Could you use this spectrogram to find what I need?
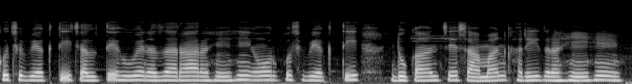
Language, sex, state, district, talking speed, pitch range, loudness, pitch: Hindi, female, Odisha, Nuapada, 160 wpm, 185-200 Hz, -14 LUFS, 190 Hz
